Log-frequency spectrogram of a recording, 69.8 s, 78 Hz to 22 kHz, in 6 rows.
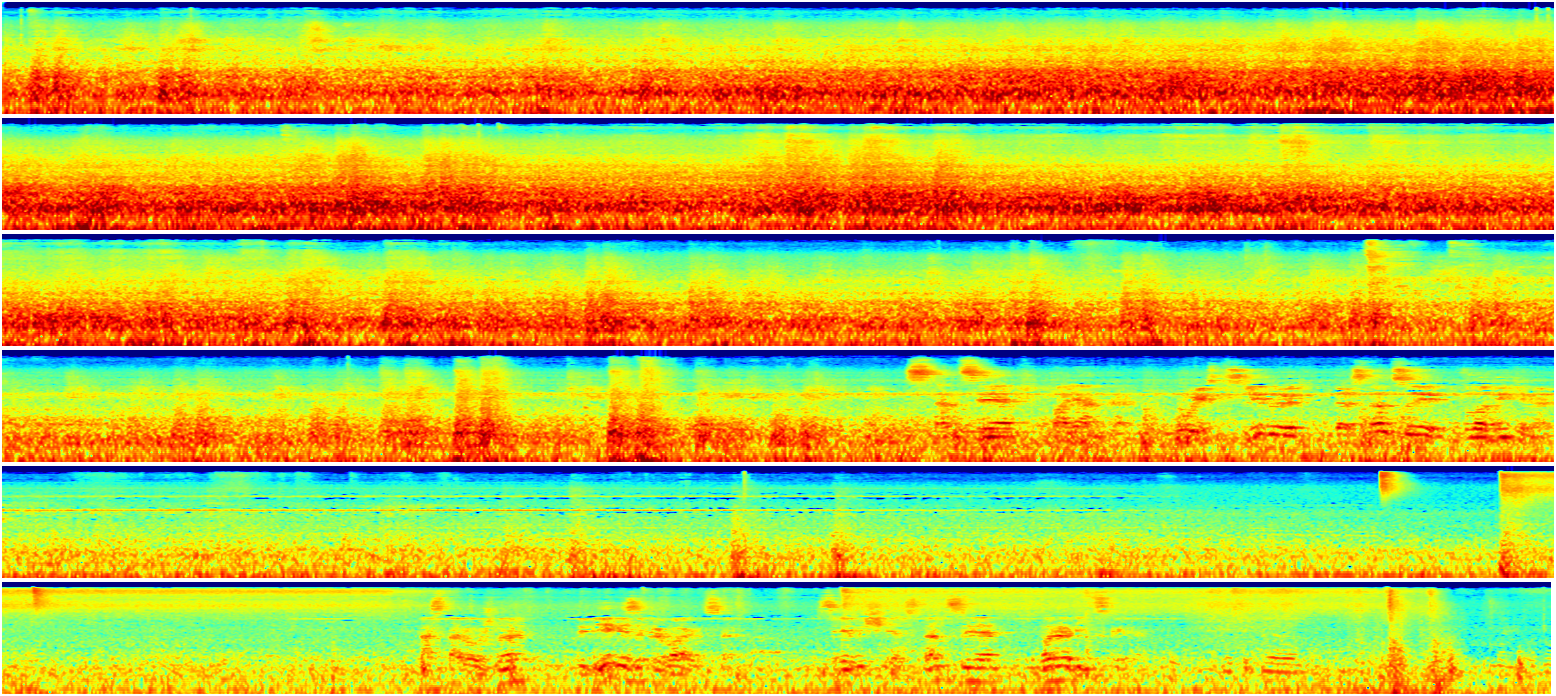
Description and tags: Moscow subway ambience omni
Inside the train in the Moscow Subway (Metro)
Recorded on Roland R-26 with omnidirectional mics
underground, metro, subway, field-recording, Moscow, ambience, train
